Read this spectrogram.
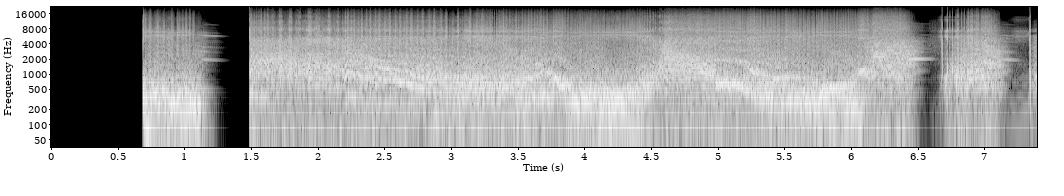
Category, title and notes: Sound effects > Electronic / Design
Optical Theremin 6 Osc Shaper Infiltrated-033
Sounds from an Optical Theremin I built from scratch that uses 3 Main Oscillators all ring modded to one another , each Oscillator is connected to 2 Photoresistors and an old joystick from PS2 controllers. The sounds were made by moving the unit around my studio in and out of the sun light coming through the skylights. further processing was done with Infiltrator, Rift, ShaperBox, and Reaper
Machine, Pulse, Theremin, Gliltch, FX, EDM, Impulse, SFX, Alien, DIY, Otherworldly, Saw, Noise, strange, Experimental, IDM, Weird, Oscillator, Crazy, Robot, Analog, Synth, Electronic, Chaotic, Loopable, Tone, Robotic, Mechanical, Electro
